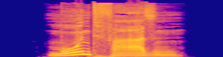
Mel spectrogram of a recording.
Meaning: plural of Mondphase
- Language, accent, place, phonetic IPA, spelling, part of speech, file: German, Germany, Berlin, [ˈmoːntˌfaːzn̩], Mondphasen, noun, De-Mondphasen.ogg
